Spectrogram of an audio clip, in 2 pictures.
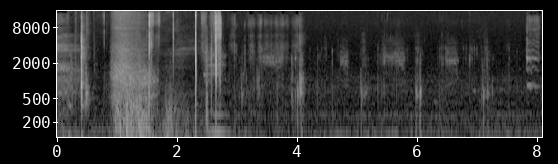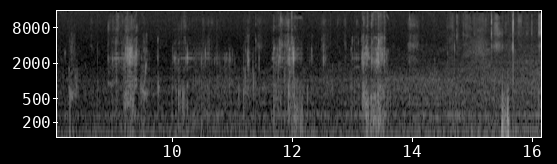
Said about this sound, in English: So yeah, I'm gonna take a sip of water. I haven't drank water all day today, actually.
